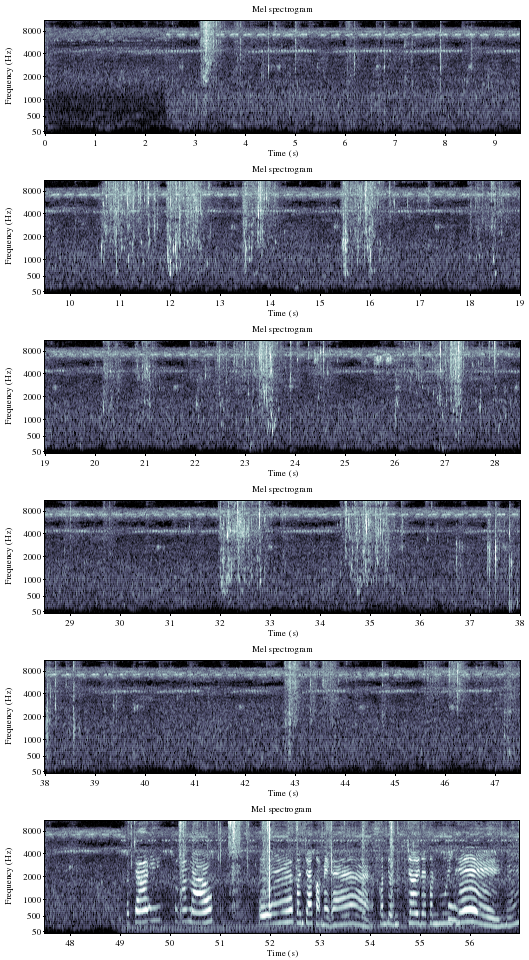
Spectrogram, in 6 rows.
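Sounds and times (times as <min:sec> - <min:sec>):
insect chirring: 0:47.9 - 0:56.9.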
